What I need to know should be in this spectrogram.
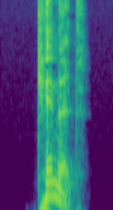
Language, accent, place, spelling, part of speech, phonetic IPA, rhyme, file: German, Germany, Berlin, kennet, verb, [ˈkɛnət], -ɛnət, De-kennet.ogg
- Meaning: second-person plural subjunctive I of kennen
